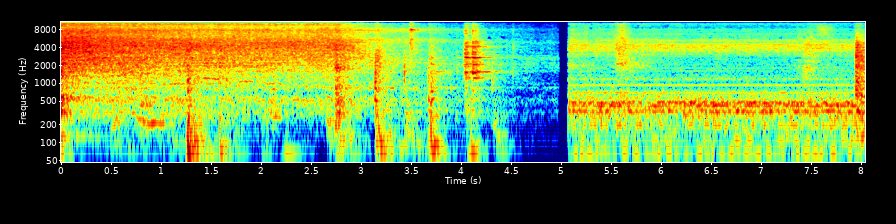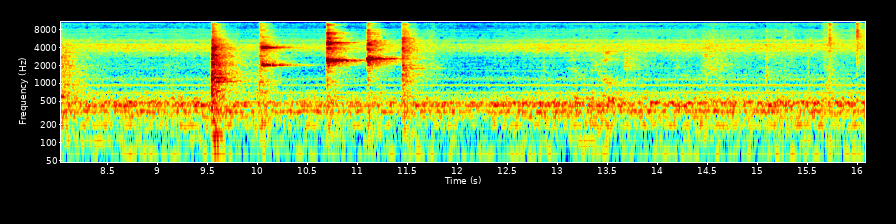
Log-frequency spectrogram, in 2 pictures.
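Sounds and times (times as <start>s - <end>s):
steady hum: 5.1s - 16.0s.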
